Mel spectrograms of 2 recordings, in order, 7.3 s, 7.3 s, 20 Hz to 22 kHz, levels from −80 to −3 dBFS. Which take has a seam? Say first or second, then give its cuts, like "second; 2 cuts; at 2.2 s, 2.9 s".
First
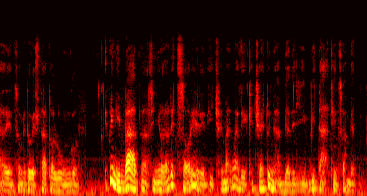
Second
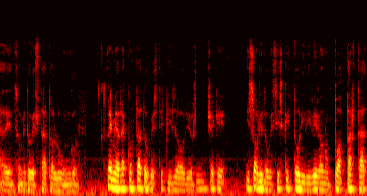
first; 2 cuts; at 2.1 s, 4.9 s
